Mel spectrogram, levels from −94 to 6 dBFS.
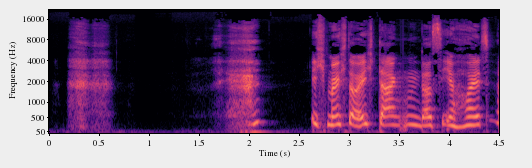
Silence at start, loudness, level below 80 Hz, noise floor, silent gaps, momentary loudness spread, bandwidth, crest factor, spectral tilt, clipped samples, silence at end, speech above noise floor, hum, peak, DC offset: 0.2 s; -21 LUFS; -48 dBFS; -68 dBFS; none; 14 LU; 19 kHz; 18 dB; -2.5 dB/octave; under 0.1%; 0 s; 47 dB; none; -6 dBFS; under 0.1%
